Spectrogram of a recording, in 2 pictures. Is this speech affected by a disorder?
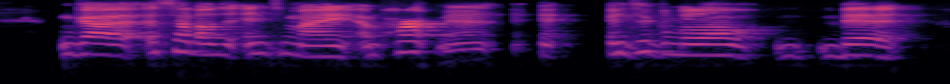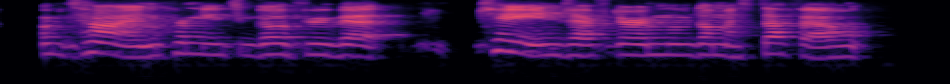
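Yes: Down syndrome; coached by Diane Jensen.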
